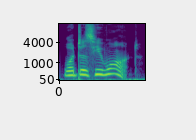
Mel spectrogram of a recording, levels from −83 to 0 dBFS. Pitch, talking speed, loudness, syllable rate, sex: 235 Hz, 275 wpm, -15 LUFS, 5.5 syllables/s, female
